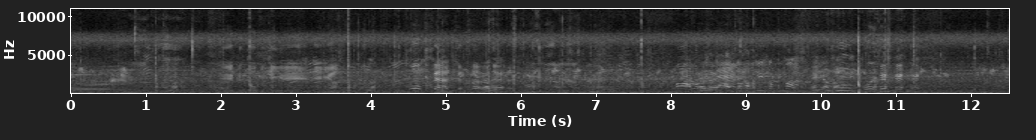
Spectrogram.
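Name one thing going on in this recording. A ball thuds as players hit it back and forth.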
